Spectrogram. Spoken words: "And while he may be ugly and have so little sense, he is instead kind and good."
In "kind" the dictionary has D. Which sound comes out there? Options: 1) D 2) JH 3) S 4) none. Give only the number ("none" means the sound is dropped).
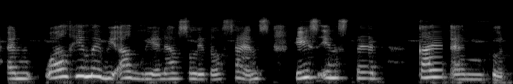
4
